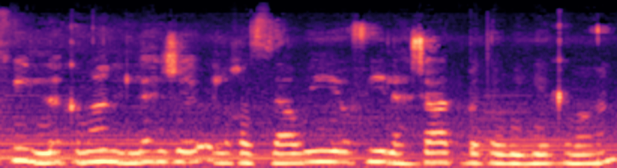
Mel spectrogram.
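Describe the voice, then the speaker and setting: A woman speaks at a fairly slow pace in a fairly high voice. Her intonation stays fairly even. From Syria (coastal). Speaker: YouTuber, language content creator. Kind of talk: educational vlog.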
